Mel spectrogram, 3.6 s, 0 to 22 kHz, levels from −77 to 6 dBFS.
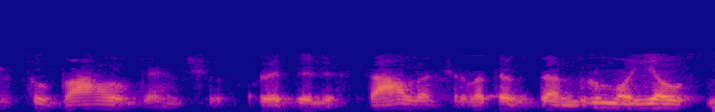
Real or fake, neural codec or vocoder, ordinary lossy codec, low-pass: fake; codec, 16 kHz, 8 kbps, FunCodec, trained on Chinese and English, 25 frames a second; MP3, 16 kbps; 3.6 kHz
